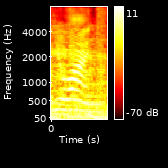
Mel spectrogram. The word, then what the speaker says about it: yuan: It's not yen, right? Is it yen? No, Yuan. Is it? Yuan. It's yuan in Oh. Russian. Yuan? Good pronunciation.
